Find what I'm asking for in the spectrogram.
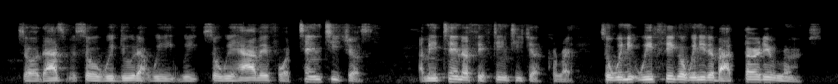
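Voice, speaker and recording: A man with an unremarkable speaking voice talks fairly quickly at a fairly low pitch, with ordinary pitch variation. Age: 60s. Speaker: social entrepreneur and school founder. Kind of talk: interview. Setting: podcast interview.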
